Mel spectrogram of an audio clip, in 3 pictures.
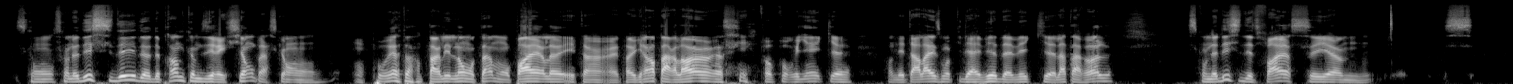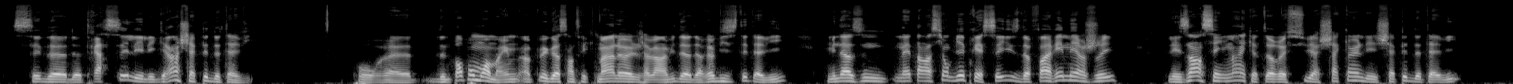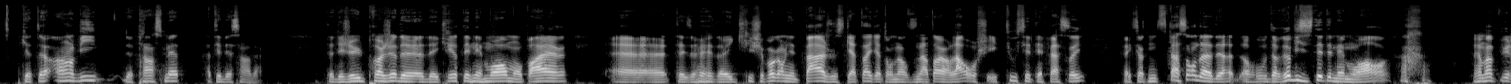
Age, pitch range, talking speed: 20-39, 115-155 Hz, 210 wpm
